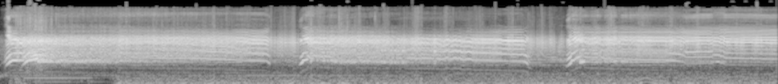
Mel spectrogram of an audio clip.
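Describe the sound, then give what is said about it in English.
A crowd of people yells and screams together on a count of three as a collective release, loud and sustained, in three long overlapping waves with brief dips between them as voices catch their breath. “So today, on the count of three, we are doing a collective release. So on the count of three, feel free to let out a breath, a yell, a word, anything you would like.”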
